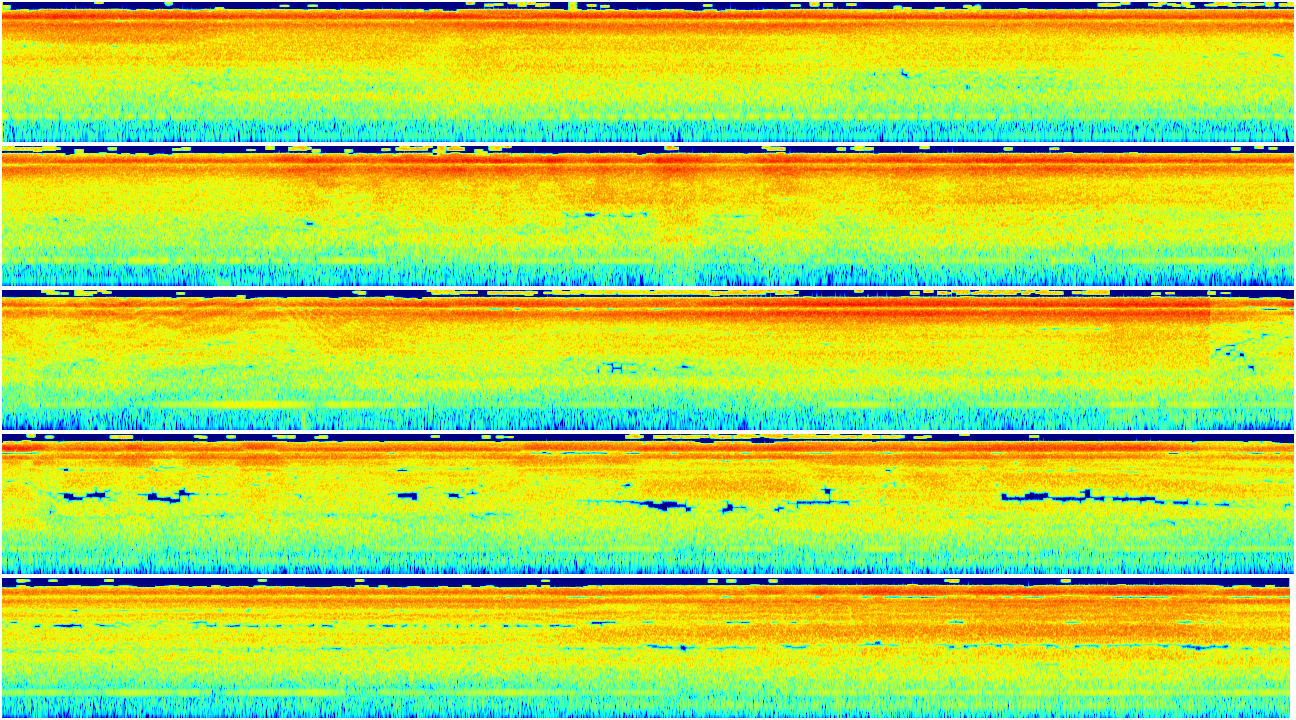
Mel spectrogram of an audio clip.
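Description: Electric fogger's motor running steadily with a high, hissing whine as it puts out disinfecting mist, its level wavering in the second half.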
